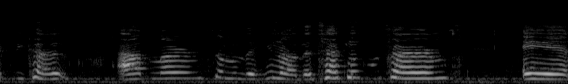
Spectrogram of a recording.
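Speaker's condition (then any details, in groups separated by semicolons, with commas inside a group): Quadriplegic cerebral palsy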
